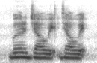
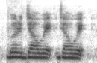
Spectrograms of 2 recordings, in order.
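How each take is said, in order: Both takes have the same delivery.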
